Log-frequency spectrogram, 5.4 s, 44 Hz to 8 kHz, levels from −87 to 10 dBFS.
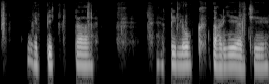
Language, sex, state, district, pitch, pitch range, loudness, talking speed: Bengali, male, West Bengal, Purulia, 140 Hz, 135-145 Hz, -26 LUFS, 90 wpm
